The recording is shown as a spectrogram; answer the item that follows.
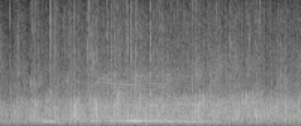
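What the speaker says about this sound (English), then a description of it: "Let's give her a round of applause." Audience applause at a neighborhood council budget day meeting, as people clap for a woman who just became an American citizen: a steady, moderate wash of clapping from a seated crowd that carries on without a break for about four seconds.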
